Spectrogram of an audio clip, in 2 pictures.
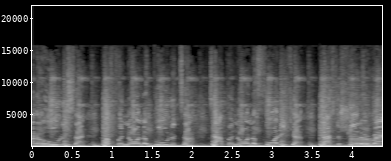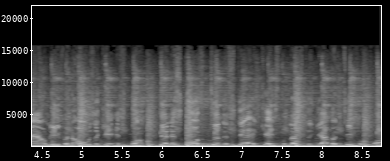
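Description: Hip hop track: a rapping voice over a beat with booming bass and drums.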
